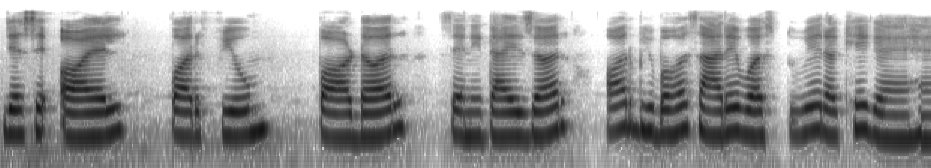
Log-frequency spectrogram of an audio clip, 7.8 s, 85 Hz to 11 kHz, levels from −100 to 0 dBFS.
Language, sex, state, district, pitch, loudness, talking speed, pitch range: Hindi, female, Jharkhand, Garhwa, 225 Hz, -17 LUFS, 100 wpm, 215-245 Hz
